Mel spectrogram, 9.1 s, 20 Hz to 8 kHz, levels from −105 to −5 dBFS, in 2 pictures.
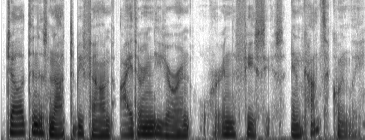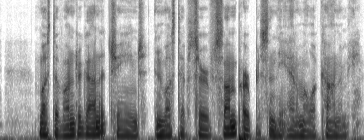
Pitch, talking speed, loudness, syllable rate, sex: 85 Hz, 210 wpm, -20 LUFS, 6.6 syllables/s, male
